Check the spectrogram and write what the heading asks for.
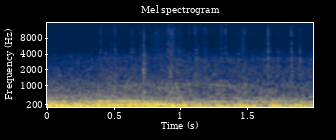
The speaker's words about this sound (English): So we're driving along in this internal combustion-powered car, but if I put my foot down hard, virtually nothing happens in terms of the response of the engine. It's quite a slow response.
